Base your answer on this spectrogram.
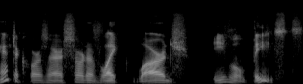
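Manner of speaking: hushed, very quiet, low dropped voice. Running the game, the speaker voices a character for the players in a dropped voice. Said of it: "he might drop his voice at this point".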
